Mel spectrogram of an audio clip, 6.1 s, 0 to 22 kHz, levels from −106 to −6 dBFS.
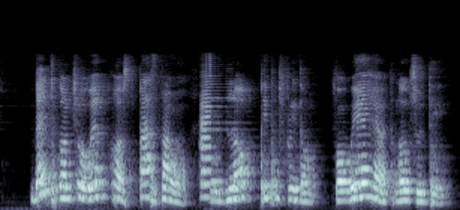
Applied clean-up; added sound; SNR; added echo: neural mask model DeepFilterNet 3.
